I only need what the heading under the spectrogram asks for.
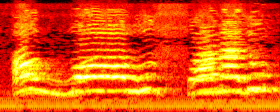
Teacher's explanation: الف پر زبر ہے لہذا اس میں اللہ کا لام پر کر کے پڑھا جائے گا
